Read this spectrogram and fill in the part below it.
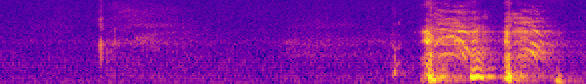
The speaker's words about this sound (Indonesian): Anjay batuk.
